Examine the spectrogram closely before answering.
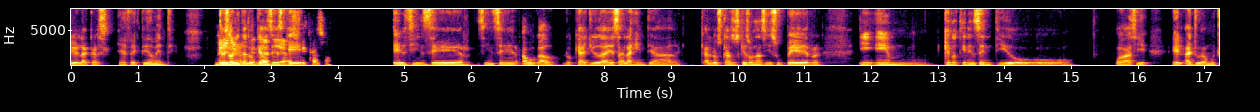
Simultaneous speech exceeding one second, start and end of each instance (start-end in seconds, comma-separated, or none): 2.2-3.6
